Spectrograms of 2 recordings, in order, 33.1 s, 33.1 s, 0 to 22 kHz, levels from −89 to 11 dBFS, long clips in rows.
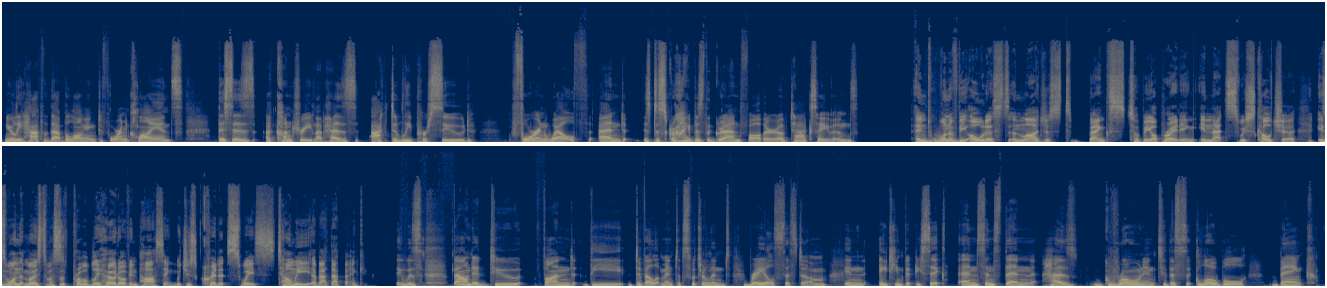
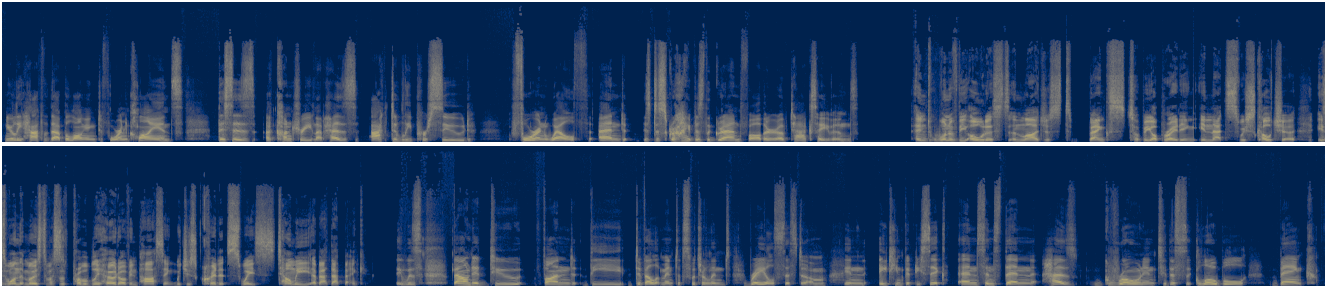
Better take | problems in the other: first | thin; very; fading below 450 Hz

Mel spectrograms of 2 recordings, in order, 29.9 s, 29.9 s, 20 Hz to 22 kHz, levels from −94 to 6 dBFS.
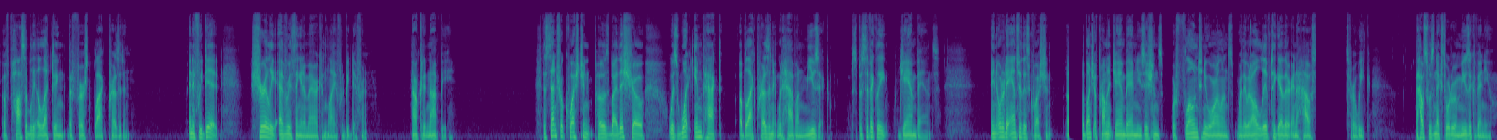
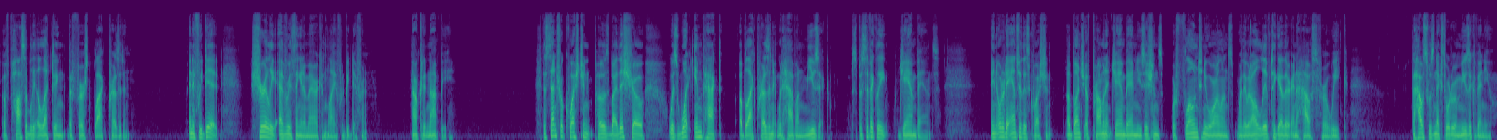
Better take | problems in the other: second | audio freezing; at 21 s and at 26 s for 0.5 s

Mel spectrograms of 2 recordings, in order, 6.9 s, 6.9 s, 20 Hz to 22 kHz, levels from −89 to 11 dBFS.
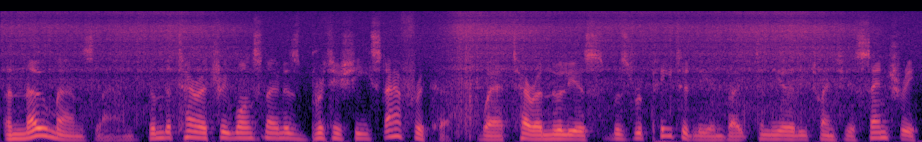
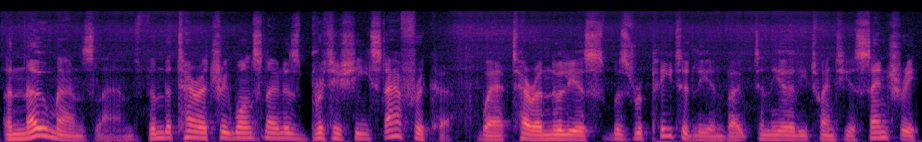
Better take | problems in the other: second | hiss; loud; throughout; 4 dB below the speech; faint in the second

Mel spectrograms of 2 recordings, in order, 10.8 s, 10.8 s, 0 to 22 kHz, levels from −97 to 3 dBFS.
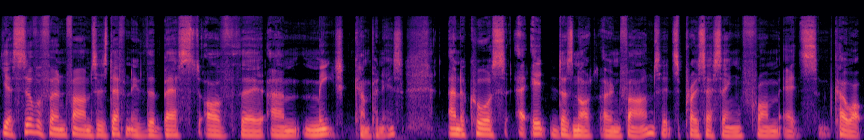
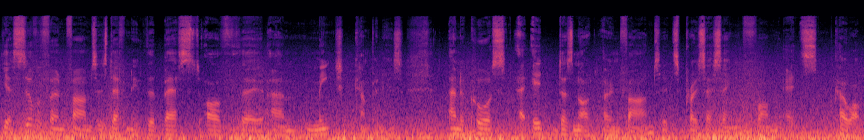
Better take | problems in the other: first | wind noise on the microphone; heavy; 8 dB below the speech

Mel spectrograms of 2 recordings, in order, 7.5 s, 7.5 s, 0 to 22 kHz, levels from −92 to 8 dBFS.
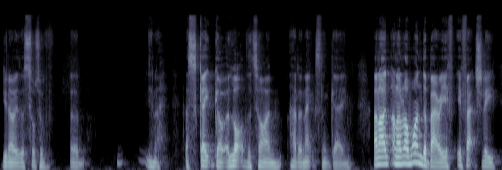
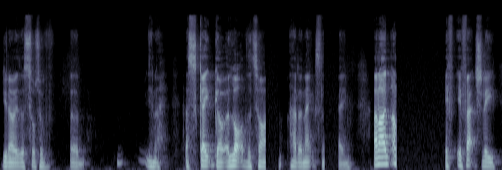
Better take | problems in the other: first | audio cutting out; at 4 s, at 5 s and at 6 s for 0.5 s

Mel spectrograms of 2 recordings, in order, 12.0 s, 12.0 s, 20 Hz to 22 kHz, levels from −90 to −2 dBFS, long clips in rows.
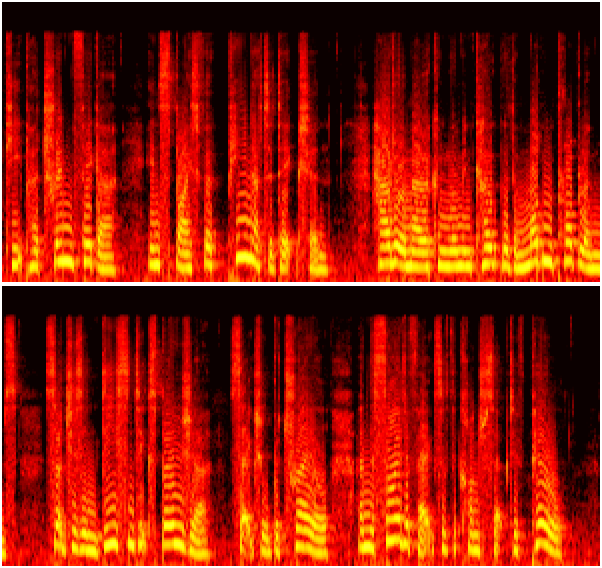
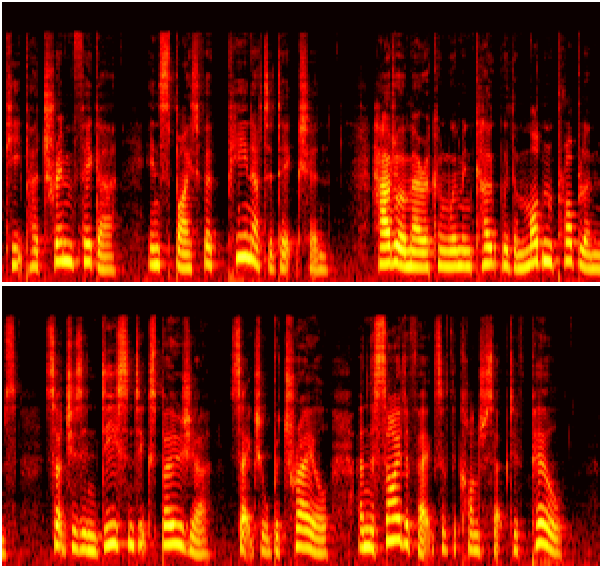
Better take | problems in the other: second | distortion; heavy; 6 dB below the speech

